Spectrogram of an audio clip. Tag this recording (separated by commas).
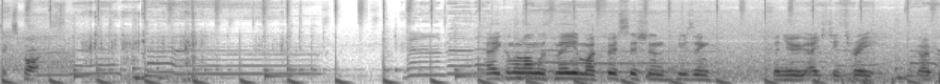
Music, Speech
